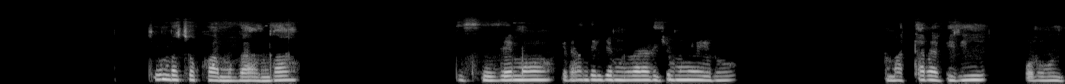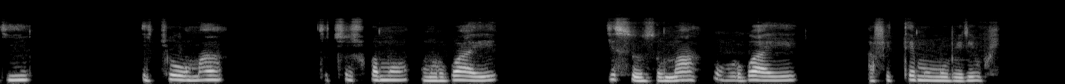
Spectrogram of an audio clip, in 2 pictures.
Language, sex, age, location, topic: Kinyarwanda, female, 36-49, Kigali, health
